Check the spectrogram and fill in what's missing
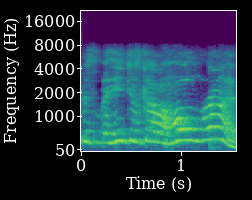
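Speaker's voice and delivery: put-on very high-pitched shriek in elderly woman voice. Retelling a grandmother screaming while watching football: imitating grandmother screaming. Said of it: "she was just screaming".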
